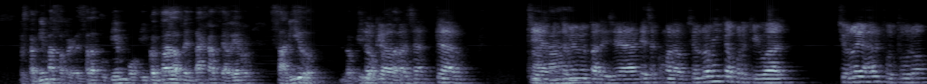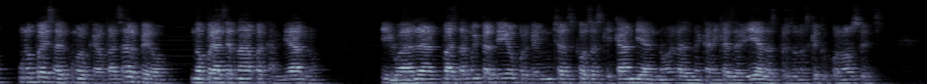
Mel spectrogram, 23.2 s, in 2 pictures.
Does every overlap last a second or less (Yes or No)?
Yes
